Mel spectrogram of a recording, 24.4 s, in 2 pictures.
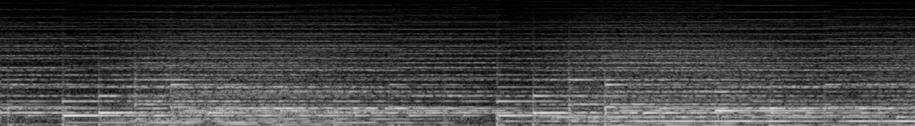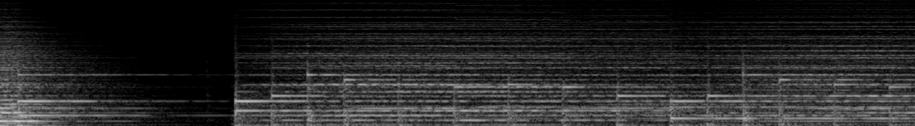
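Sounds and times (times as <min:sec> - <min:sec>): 
strings: 0:00.0 - 0:14.1, 0:15.3 - 0:24.4
piano: 0:00.0 - 0:24.4.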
